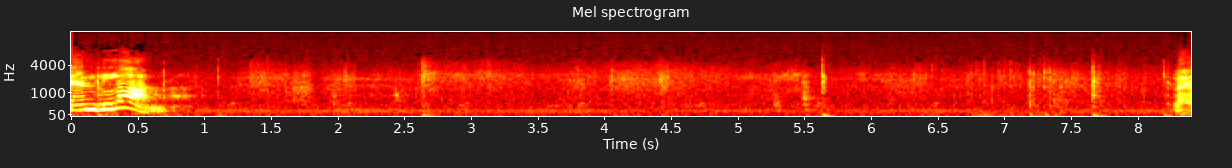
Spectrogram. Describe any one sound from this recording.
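An elderly man speaks in a strained, emotional voice.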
